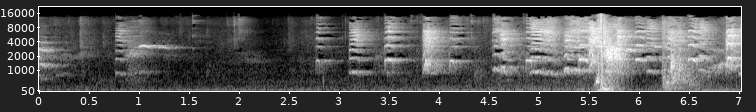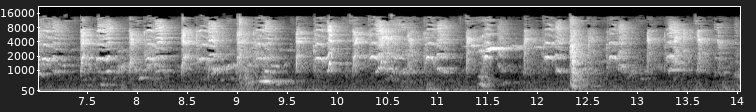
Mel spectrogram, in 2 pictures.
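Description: A leather belt swung by a blindfolded player: a run of sharp slaps and smacks, the loudest about six seconds in and again near twelve seconds, with short high yelps.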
